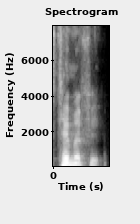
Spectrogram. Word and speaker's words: Timothy: And no, I am not mispronouncing his name. It's Timothy, okay?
